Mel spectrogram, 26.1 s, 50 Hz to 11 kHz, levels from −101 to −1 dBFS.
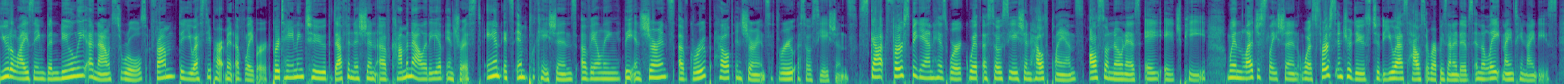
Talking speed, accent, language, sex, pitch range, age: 135 wpm, American, English, female, 190-240 Hz, 20-39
